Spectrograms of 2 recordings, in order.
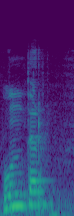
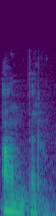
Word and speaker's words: under: Читаємо не як унр, а як under, бо починається з букви оцієї у.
